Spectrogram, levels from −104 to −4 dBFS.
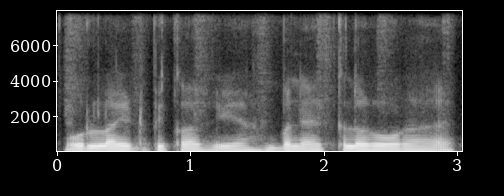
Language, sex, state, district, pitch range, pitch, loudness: Hindi, male, Uttar Pradesh, Saharanpur, 115-120 Hz, 120 Hz, -16 LUFS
